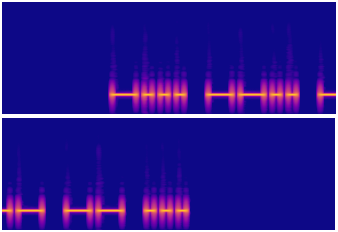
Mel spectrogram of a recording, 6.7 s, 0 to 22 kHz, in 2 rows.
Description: Morse code, heard as a keyed tone, about 15 wpm, 700 Hz. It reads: BZMMS
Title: Code Groups - 5 Letters - 15wpm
